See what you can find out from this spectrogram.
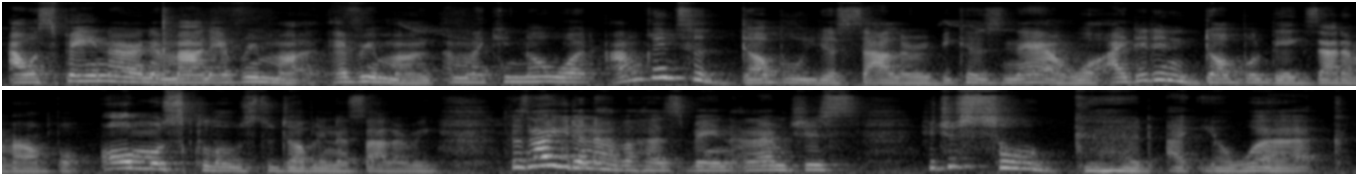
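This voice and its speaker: A woman's voice: low-pitched, big pitch swings, a little fast, fairly bright tone. A woman with a Nigerian accent telling a personal story in a casual vlog, emphatic and repeating phrases for stress. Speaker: vlogger, business owner.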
